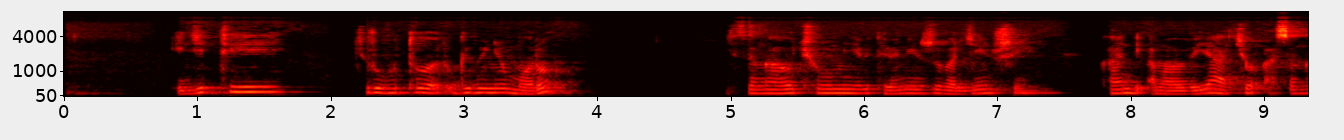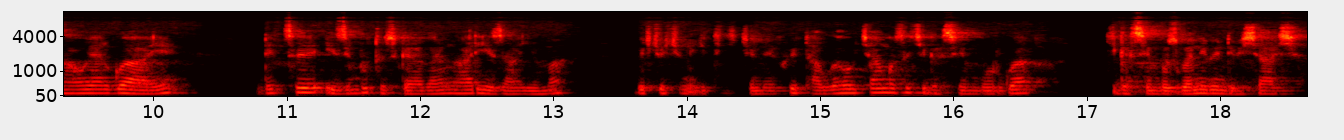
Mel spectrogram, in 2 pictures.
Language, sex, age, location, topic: Kinyarwanda, male, 18-24, Huye, agriculture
